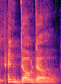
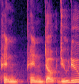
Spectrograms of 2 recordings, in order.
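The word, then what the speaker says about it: Pinduoduo: We were once reprimanded because we used to call it like pin pendo doodoo or something, but someone told someone told us that it is pronounced pin dodo like door without the R.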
